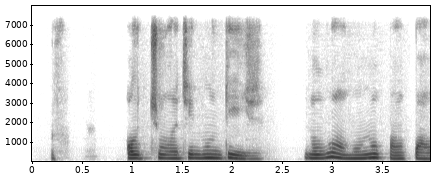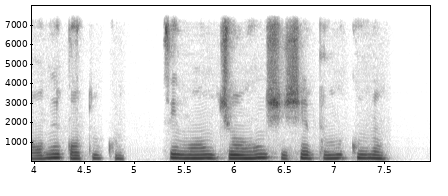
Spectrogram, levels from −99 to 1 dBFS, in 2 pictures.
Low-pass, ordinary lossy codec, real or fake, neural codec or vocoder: 7.2 kHz; none; fake; autoencoder, 22.05 kHz, a latent of 192 numbers a frame, VITS, trained on one speaker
